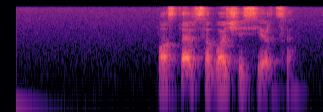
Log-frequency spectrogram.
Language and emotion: Russian, neutral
